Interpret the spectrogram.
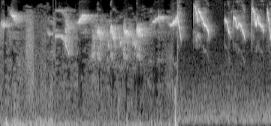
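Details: Master recording of a white-eye for training songbirds: a trilling high warble, then a sharp click, followed by three crisp, separated bursts of thin twittering notes.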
